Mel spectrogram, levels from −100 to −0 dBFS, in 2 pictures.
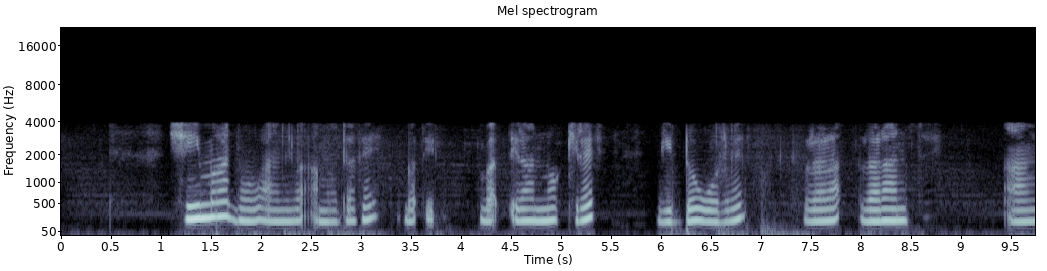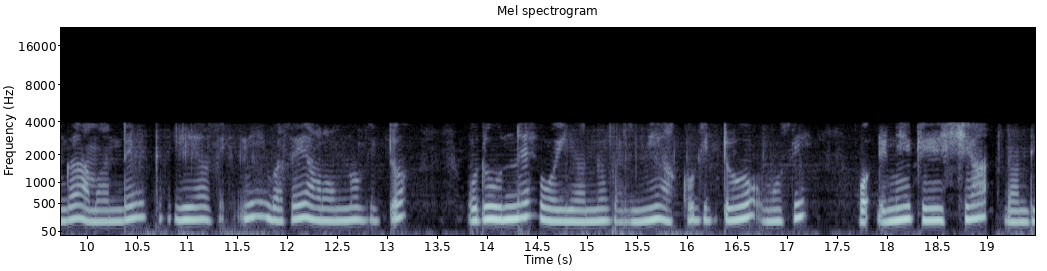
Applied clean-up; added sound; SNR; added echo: neural separator model SepFormer WHAM!.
